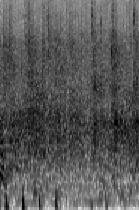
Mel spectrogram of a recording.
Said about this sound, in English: So can they get a hand of applause? Woo!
